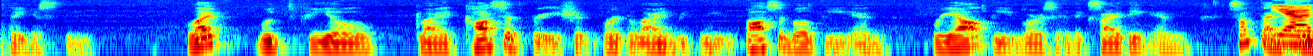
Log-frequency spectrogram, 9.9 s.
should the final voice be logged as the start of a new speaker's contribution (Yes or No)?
Yes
